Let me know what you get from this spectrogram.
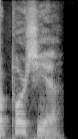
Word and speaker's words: Portia: My time in Portia or Portia? – Portia, because there's voice acting in it, and they pronounce it Portia.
